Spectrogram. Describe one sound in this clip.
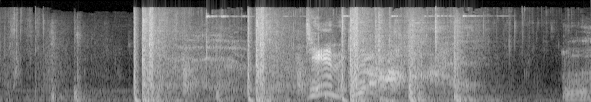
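Pistol shots ring out loudly, one after another.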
